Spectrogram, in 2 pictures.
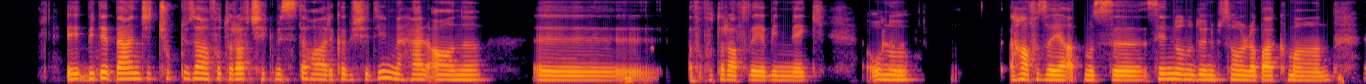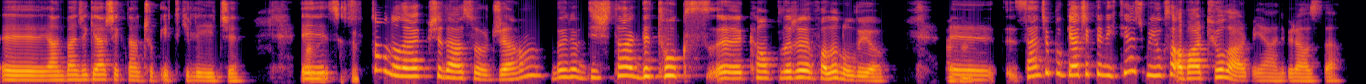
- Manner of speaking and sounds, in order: other background noise; tapping
- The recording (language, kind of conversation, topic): Turkish, podcast, Akıllı telefonlar hayatımızı nasıl değiştirdi?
